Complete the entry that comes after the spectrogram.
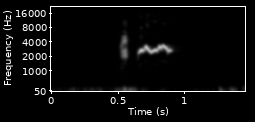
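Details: Sooty-headed bulbul giving a natural call, without other birds' songs mixed in, used as a lure for trapping: a short sharp click, then one bright, warbling, slightly wavering whistled note lasting about a quarter second, over a faint low rumble.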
